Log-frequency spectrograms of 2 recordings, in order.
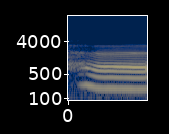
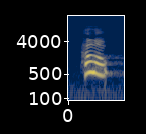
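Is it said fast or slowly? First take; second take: slowly; fast. First: It is said slowly. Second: It is said fast.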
